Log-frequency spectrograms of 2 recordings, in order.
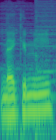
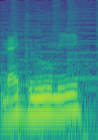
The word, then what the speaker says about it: megami: truth cuz I no megami is pronounced megami not megu me not quite dead was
